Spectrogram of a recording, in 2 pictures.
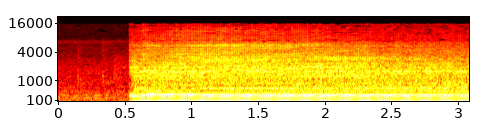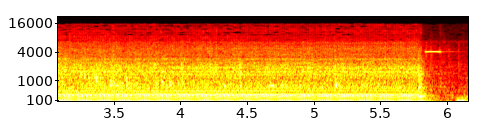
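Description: An even, buzzing pump hum that starts cleanly, holds steady for five seconds and stops; the espresso pump is running normally.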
